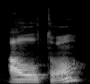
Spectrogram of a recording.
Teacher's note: this velarized L sound, ol, often in many languages becomes a w sound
